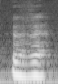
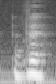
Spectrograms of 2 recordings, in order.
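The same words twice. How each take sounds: First: The vowel is reduced and weak. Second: The vowel is reduced and weak.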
